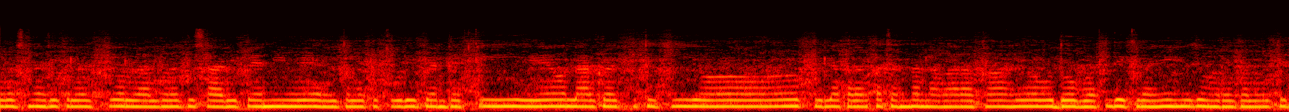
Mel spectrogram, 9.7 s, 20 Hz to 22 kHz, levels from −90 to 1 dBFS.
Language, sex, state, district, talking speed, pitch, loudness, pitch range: Hindi, female, Chhattisgarh, Balrampur, 240 wpm, 220 Hz, -32 LUFS, 215-225 Hz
